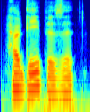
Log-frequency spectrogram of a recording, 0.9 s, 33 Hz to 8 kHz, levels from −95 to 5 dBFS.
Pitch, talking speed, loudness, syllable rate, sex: 100 Hz, 265 wpm, -20 LUFS, 7.0 syllables/s, male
